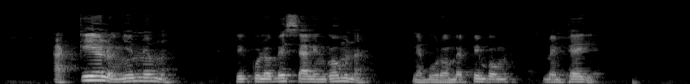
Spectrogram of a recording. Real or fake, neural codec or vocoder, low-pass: real; none; 10.8 kHz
